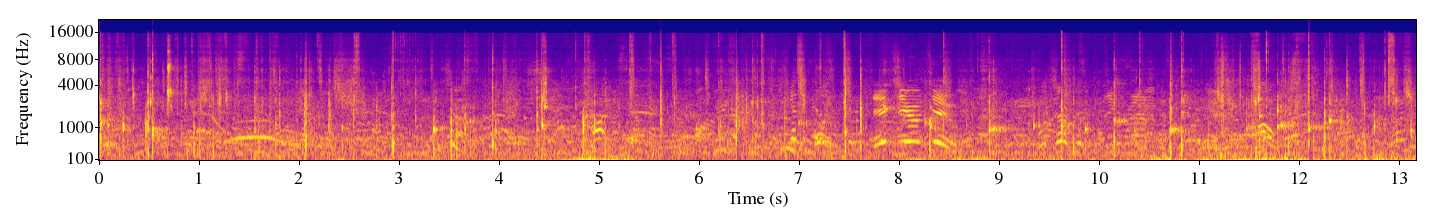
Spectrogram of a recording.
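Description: A crowd of people chatters in the background outdoors.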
